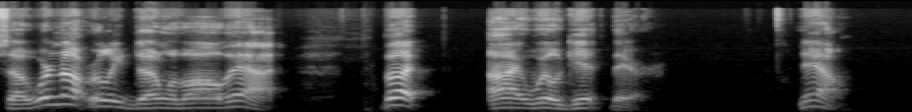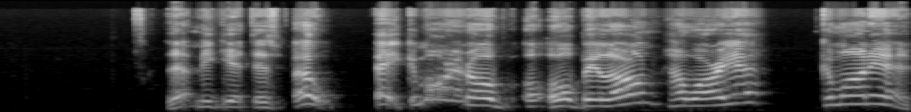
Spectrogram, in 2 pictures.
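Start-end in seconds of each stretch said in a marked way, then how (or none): 7.5-11.4 cracking voice, much higher. Greeting a visitor in the morning with sinuses acting up, voice cracking. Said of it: "my voice is cracking all over the place".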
